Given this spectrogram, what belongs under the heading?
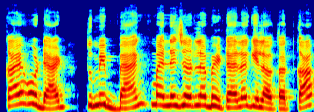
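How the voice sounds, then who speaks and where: A woman reading the lines of a defiant grown daughter who loudly confronts her father. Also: high voice, lively intonation, brisk, voice pushed up. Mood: confronting. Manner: loud and confronting.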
